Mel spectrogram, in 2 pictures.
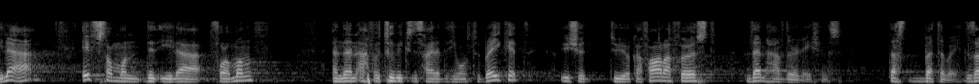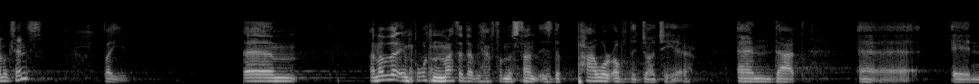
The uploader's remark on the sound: Recorded at Green Lane Masjid & Community Centre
